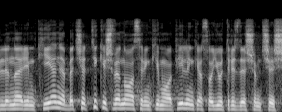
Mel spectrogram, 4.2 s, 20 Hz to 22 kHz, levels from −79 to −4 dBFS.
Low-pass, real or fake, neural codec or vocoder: 10.8 kHz; real; none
